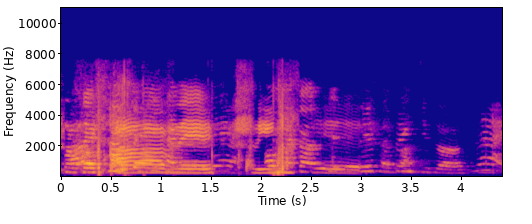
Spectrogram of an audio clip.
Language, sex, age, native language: Icelandic, female, 10, Icelandic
